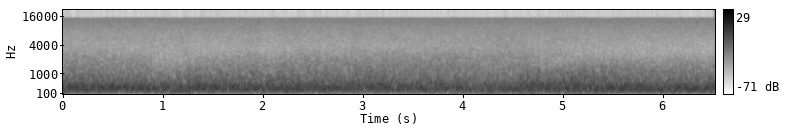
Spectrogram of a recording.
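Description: Steady, dull roar of ocean surf, even and unbroken, with most of its weight low and little hiss on top.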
